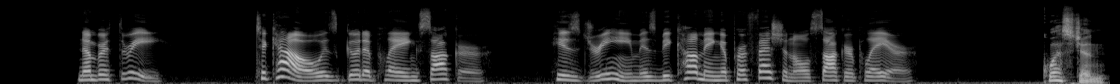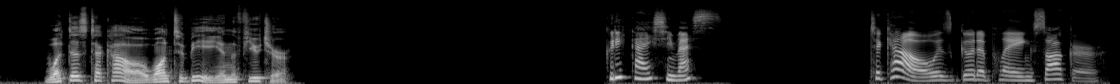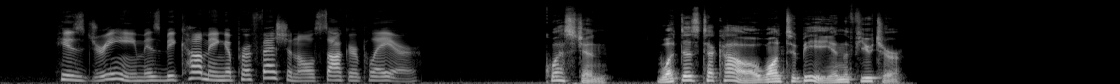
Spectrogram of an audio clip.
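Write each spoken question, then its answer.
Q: What does Takao want to be in the future?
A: A professional soccer player.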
